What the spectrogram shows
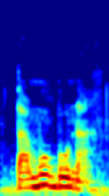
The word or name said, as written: tamupuna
